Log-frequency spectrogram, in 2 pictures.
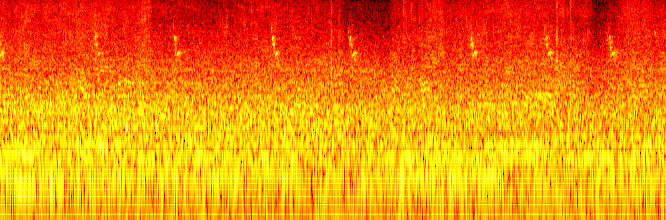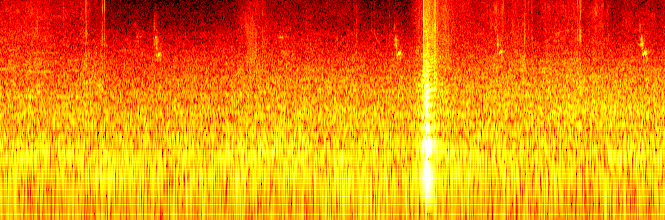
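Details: Honey bees in a top-bar hive, a soft steady low hum with faint banded tones running throughout, and one sharp click about three-quarters of the way through.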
